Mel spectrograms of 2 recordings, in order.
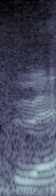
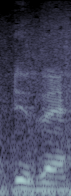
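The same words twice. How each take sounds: First: "ue" with rounded Swedish vowels; "ue" with a Swedish accent; Swedish-sounding ue. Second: "Ue" said with rounded Swedish vowels; Swedish-accented "Ue". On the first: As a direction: let "ue" slip into Swedish oo sounds. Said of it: "Whenever I say". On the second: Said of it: "It's like I go". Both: Shown as a demonstration.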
